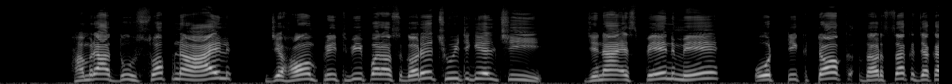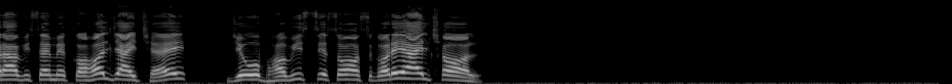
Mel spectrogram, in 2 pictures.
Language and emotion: Maithili, fearful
